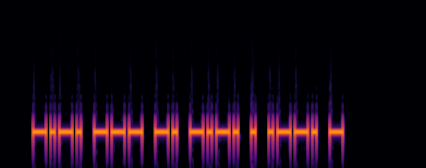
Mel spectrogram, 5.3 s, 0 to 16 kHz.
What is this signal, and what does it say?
Morse code, heard as a keyed tone, about 22 wpm, 700 Hz. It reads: CONCEPT
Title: Seven Letter Words - 22wpm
